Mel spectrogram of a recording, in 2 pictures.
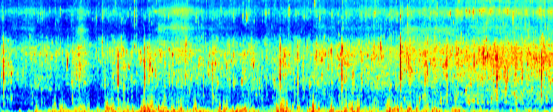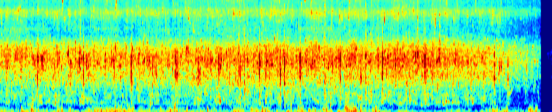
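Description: Water splashing and lapping against the inflatable pontoons of a pedal-driven boat under way, with wind rumbling on the microphone. It cuts off suddenly near the end.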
